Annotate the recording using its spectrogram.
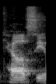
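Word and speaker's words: Kelce: Yeah, I think in the NFL right now, it's Kelsey or Kels or whatever he said is how he, but everybody knows. He did say that it's not pronounced. He said, well, it's actually Kels.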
